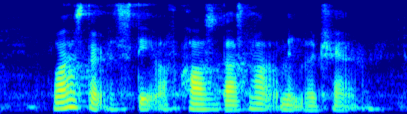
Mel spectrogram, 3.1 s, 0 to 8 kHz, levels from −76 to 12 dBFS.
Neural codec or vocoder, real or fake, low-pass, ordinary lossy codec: autoencoder, 22.05 kHz, a latent of 192 numbers a frame, VITS, trained on one speaker; fake; 7.2 kHz; none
